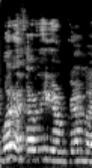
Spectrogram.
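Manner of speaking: dejected, crestfallen, sad, high and quick. Retelling a guy sent downstairs by grandma, imitating him all sad. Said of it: "He's all sad ass".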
